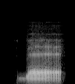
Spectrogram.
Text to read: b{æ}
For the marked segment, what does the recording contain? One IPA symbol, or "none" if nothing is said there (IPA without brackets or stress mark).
æ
